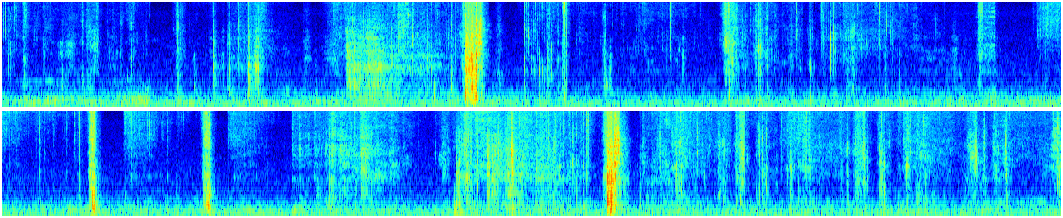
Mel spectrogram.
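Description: Thick wood glue slime being kneaded, folded and pressed by hand: soft squishing and crackling as it stretches and folds, broken by several sharp pops, the loudest about six seconds in and about twenty-two seconds in.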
